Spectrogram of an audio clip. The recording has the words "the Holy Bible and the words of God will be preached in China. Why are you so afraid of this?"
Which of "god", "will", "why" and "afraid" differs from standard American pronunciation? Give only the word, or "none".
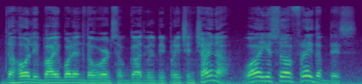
none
